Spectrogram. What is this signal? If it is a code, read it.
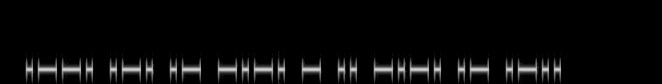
Morse code, heard as a keyed tone, about 20 wpm, 700 Hz. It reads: PRACTICAL
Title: Sentences from Top 1400 Words - New Word Drill Alt - 20wpm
